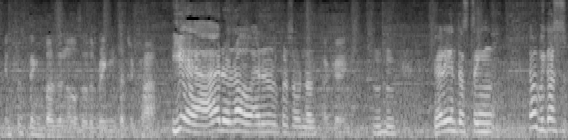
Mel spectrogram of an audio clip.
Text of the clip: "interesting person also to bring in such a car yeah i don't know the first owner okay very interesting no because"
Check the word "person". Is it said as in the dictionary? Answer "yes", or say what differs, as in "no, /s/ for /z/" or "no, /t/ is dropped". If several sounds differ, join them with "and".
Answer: no, /b/ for /p/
